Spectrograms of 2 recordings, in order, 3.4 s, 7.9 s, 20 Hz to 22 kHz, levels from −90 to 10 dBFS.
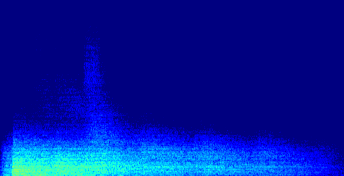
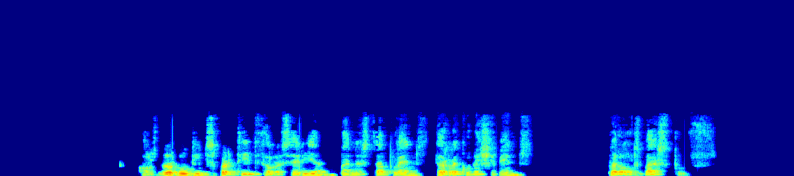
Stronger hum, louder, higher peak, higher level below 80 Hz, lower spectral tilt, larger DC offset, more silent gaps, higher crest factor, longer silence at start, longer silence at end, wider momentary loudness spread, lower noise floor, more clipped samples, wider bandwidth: neither; second, -42 LUFS vs -24 LUFS; second, -24 dBFS vs -4 dBFS; second, -84 dBFS vs -68 dBFS; second, -5 dB/octave vs -6.5 dB/octave; neither; second, none vs 4.30-4.36 s, 5.35-6.08 s; about the same, 20 dB vs 22 dB; second, 0 s vs 1.4 s; second, 0.2 s vs 0.9 s; first, 19 LU vs 15 LU; second, -65 dBFS vs under -90 dBFS; neither; first, 18.5 kHz vs 8 kHz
